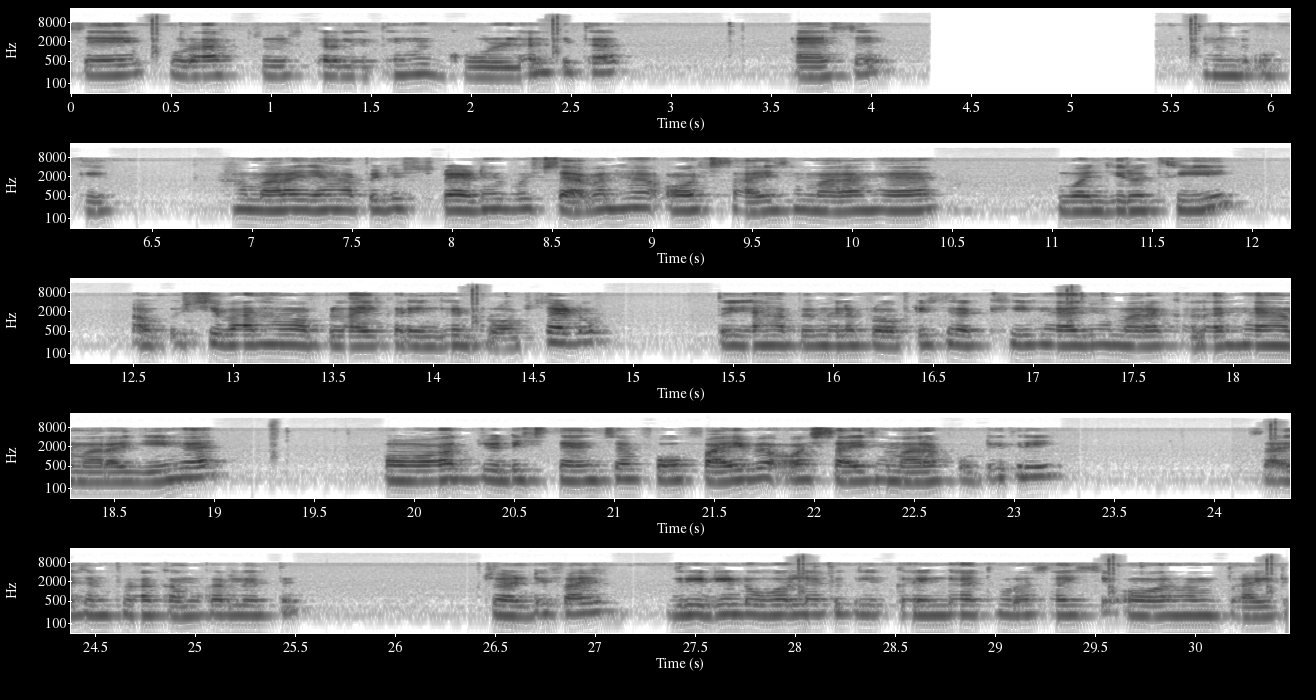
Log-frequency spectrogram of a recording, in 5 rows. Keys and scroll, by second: 26.4 KP_5.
